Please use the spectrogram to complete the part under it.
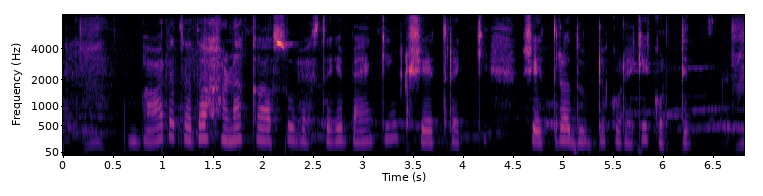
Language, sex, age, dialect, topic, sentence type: Kannada, female, 18-24, Mysore Kannada, banking, statement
